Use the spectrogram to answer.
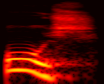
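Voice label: "усь", Komi, female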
